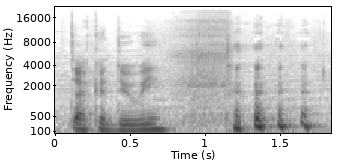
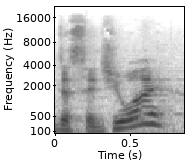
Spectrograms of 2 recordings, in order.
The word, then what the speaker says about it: Decidueye: in that game too yeah I went uh decadooie oh yeah isn't it decidueye yeah it is okay okay I was like I'm pronouncing it wrong it was like I thought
